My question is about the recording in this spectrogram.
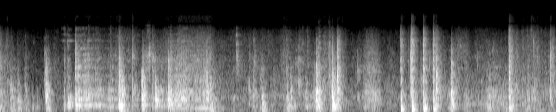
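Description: Knocks, clunks and creaks of wood as a pry bar works at the old wooden countertop around a boat's built-in icebox fridge. The sharp knocks come in uneven clusters.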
